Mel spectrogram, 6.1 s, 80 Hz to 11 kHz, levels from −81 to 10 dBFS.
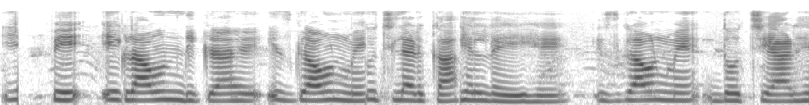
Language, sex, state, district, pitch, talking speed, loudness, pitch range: Hindi, female, Uttar Pradesh, Hamirpur, 230 Hz, 225 wpm, -25 LUFS, 215-245 Hz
